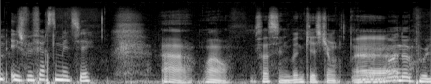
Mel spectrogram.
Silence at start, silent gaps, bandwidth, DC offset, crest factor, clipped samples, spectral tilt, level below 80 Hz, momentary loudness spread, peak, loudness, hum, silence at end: 0 s; none; 15.5 kHz; under 0.1%; 12 dB; under 0.1%; -6 dB/octave; -28 dBFS; 11 LU; 0 dBFS; -12 LUFS; none; 0 s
